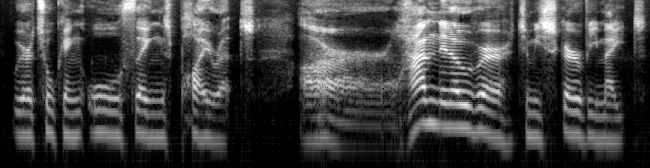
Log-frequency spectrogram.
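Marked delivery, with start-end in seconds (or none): 3.0-6.5 mock pirate growl; pirate arr. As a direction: play the pirate for a beat. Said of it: "talk like a pirate".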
